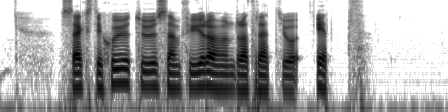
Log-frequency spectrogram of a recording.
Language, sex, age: Swedish, male, 37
